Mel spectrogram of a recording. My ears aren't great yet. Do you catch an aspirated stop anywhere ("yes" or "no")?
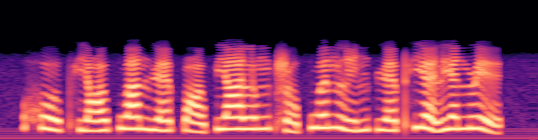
yes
